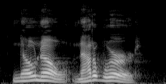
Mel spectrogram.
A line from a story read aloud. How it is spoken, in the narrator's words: cried Hastings, smiling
